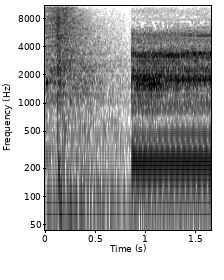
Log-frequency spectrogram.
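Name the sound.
game show buzzer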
